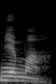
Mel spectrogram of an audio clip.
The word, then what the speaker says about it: Myanmar: Which means itís far past time for us to know how to pronounce the new name of Burma, which is Ö Myanmar.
